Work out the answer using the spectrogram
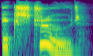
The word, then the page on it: extrude: British English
